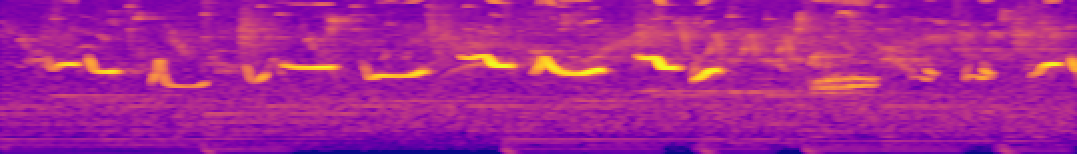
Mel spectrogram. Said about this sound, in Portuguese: Começa com a gralha. E o sabiá.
